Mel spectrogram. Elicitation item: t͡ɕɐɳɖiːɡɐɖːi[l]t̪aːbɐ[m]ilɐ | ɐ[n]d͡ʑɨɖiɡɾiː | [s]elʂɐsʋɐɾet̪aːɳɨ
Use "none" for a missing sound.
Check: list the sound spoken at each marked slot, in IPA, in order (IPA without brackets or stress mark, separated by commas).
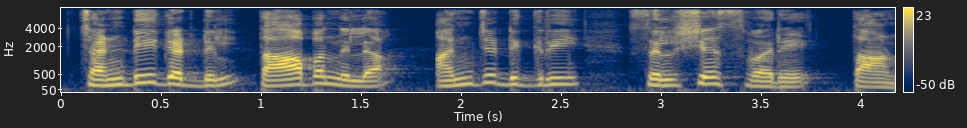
l, n, ɲ, s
